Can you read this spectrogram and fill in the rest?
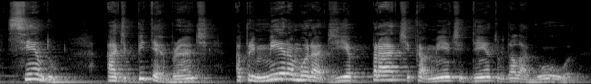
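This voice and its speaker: A man reads a documentary script in a measured, steady way. His voice sits a touch high yet sounds mellow and warm. The sound is roomy, with faint instrumental music underneath. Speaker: documentary narrator. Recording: roomy narration over soft instrumental music.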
